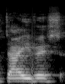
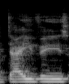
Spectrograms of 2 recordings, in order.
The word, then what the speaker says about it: Davis: someone's name wrong, because my surname's Davis and people will say Davies, and that really annoys me, because It's just a different spelling. It's pronounced the same.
